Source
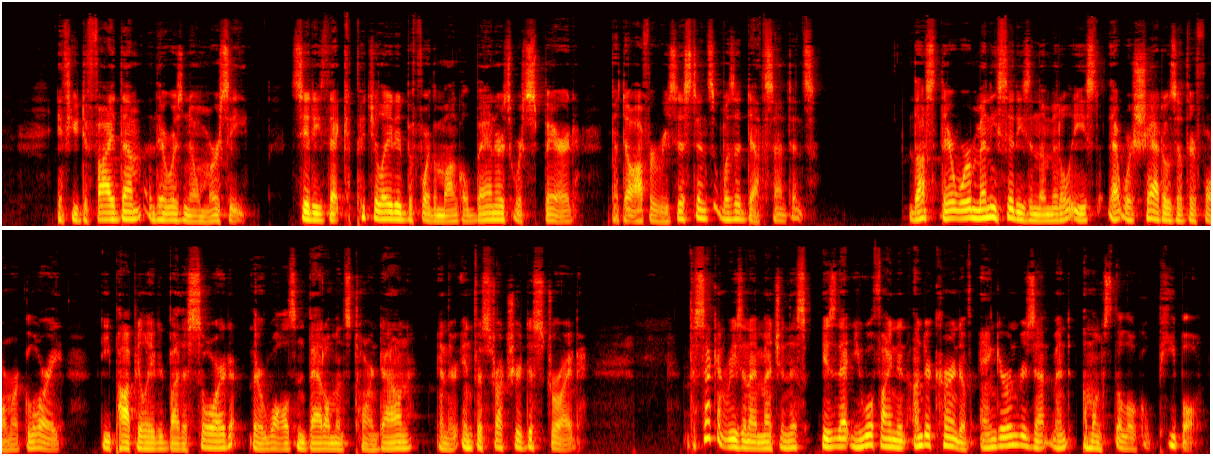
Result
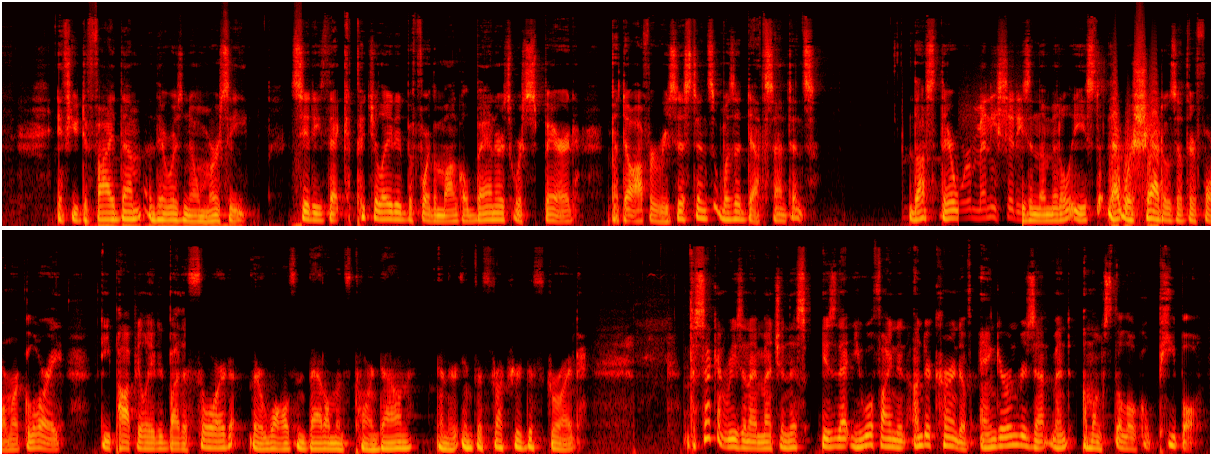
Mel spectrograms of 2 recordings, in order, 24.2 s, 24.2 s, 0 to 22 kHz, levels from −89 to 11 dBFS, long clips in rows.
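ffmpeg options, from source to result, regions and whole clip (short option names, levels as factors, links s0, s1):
-filter_complex "[0:a]asettb=1/sr,asplit=3[s0][s1][s2];[s0]atrim=end=0.834[s3];[s1]atrim=start=0.83:end=3,asetpts=PTS-STARTPTS,afade=t=in:d=0.004:c=qsin,afade=t=out:st=2.166:d=0.004:c=qsin,aeval=exprs='if(lt(val(0),0),0.708*val(0),val(0))':c=same,bass=f=250:g=7,treble=f=4000:g=-2[s4];[s2]atrim=start=2.996[s5];[s3][s4]acrossfade=d=0.004:c1=hsin:c2=qsin[s6];[s6][s5]acrossfade=d=0.004:c1=qsin:c2=hsin,asettb=1/sr,asplit=3[s7][s8][s9];[s7]atrim=end=9.564[s10];[s8]atrim=start=9.56:end=10.21,asetpts=PTS-STARTPTS,afade=t=in:d=0.004:c=qsin,afade=t=out:st=0.646:d=0.004:c=qsin,aeval=exprs='val(0)+0.5*0.0211*sgn(val(0))':c=same,bandpass=f=2800:t=q:w=2.6[s11];[s9]atrim=start=10.206[s12];[s10][s11]acrossfade=d=0.004:c1=hsin:c2=qsin[s13];[s13][s12]acrossfade=d=0.004:c1=qsin:c2=hsin,asettb=1/sr,asplit=3[s14][s15][s16];[s14]atrim=end=10.954[s17];[s15]atrim=start=10.95:end=11.61,asetpts=PTS-STARTPTS,afade=t=in:d=0.004:c=qsin,afade=t=out:st=0.656:d=0.004:c=qsin,aemphasis=mode=reproduction:type=bsi,asplit=2[s18][s19];[s19]highpass=f=720:p=1,volume=15.8,asoftclip=type=tanh:threshold=0.708[s20];[s18][s20]amix=inputs=2:normalize=0,lowpass=f=6200:p=1,volume=0.501[s21];[s16]atrim=start=11.606[s22];[s17][s21]acrossfade=d=0.004:c1=hsin:c2=qsin[s23];[s23][s22]acrossfade=d=0.004:c1=qsin:c2=hsin,asettb=1/sr,asplit=3[s24][s25][s26];[s24]atrim=end=13.924[s27];[s25]atrim=start=13.92:end=17.8,asetpts=PTS-STARTPTS,afade=t=in:d=0.004:c=qsin,afade=t=out:st=3.876:d=0.004:c=qsin,asubboost=boost=3.5:cutoff=240,asuperstop=centerf=4000:order=12:qfactor=0.56[s28];[s26]atrim=start=17.796[s29];[s27][s28]acrossfade=d=0.004:c1=hsin:c2=qsin[s30];[s30][s29]acrossfade=d=0.004:c1=qsin:c2=hsin,highshelf=f=12000:g=8,acompressor=threshold=0.0158:ratio=3,volume=1.68"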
